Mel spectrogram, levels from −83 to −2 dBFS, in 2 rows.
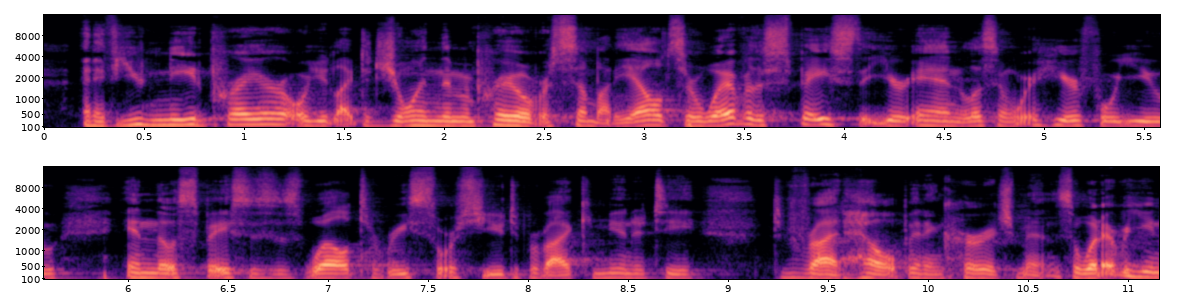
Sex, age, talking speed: male, 20-39, 255 wpm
